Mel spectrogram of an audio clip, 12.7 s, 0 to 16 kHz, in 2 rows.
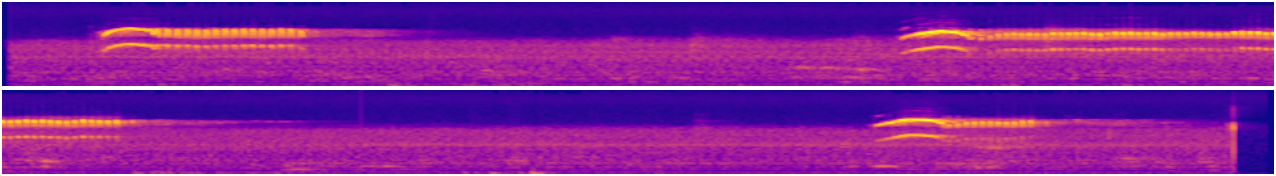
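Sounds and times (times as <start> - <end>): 
steady low hum: 0.0 - 12.7
cliff flycatcher calling: 0.4 - 2.3, 3.9 - 8.1, 10.6 - 12.5.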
